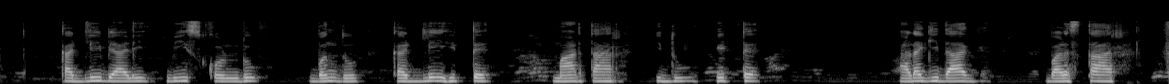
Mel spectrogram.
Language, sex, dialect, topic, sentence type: Kannada, male, Northeastern, agriculture, statement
